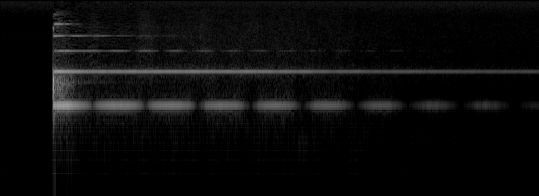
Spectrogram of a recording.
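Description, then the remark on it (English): A single strike of a meditation bell rings out clearly on its own, its bright tone shimmering and wavering as it slowly fades over several seconds. “And when you hear the sound of the bell, just noticing and allowing the changing Vedana of that.”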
